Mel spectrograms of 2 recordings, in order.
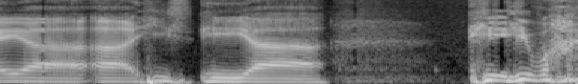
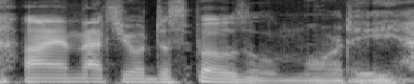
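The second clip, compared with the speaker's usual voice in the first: low, stately dragon voice, sinking at the end; a great beast pledging service; solemn dragon; 5 semitones lower than usual. Retold or imitated. Dragon offering service to the boy, solemnly.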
